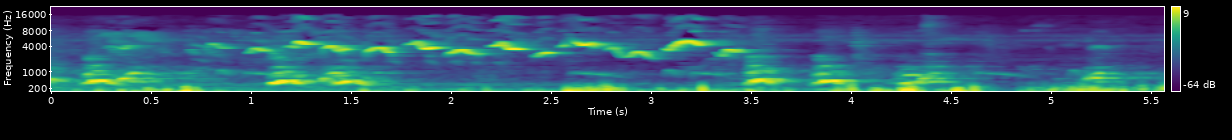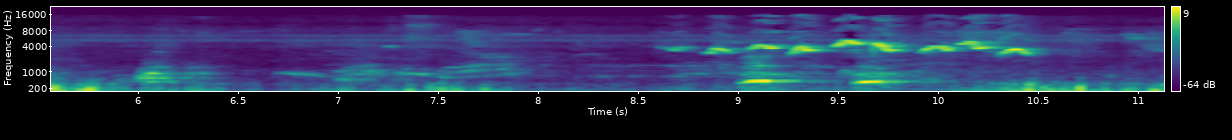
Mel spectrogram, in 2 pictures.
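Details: Ultramarine grosbeak from north-east Brazil, Limoeiro do Norte, recorded 20 September 2023, sings rich, warbled whistled phrases that rise and fall, repeated after short pauses, over low rumbling background noise.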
